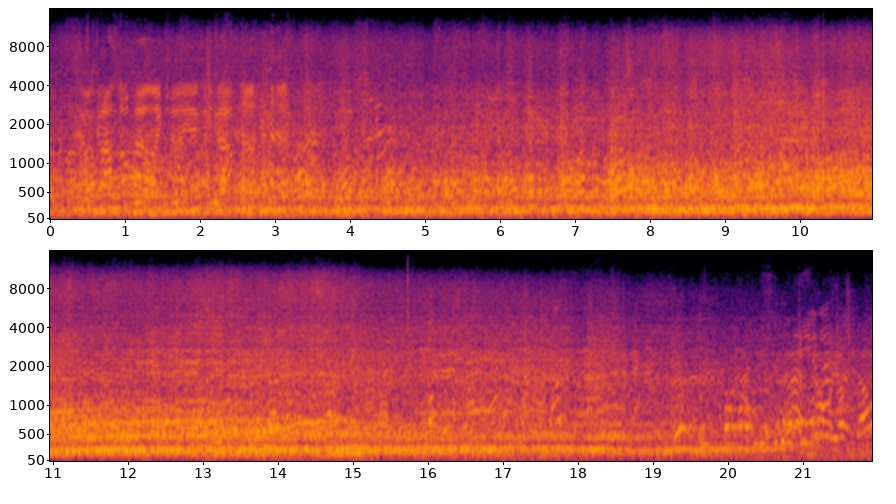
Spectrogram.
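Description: Engines of several race cars running on a dirt track, their notes rising and falling as they rev and change gear, growing louder in the middle and easing off toward the end.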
